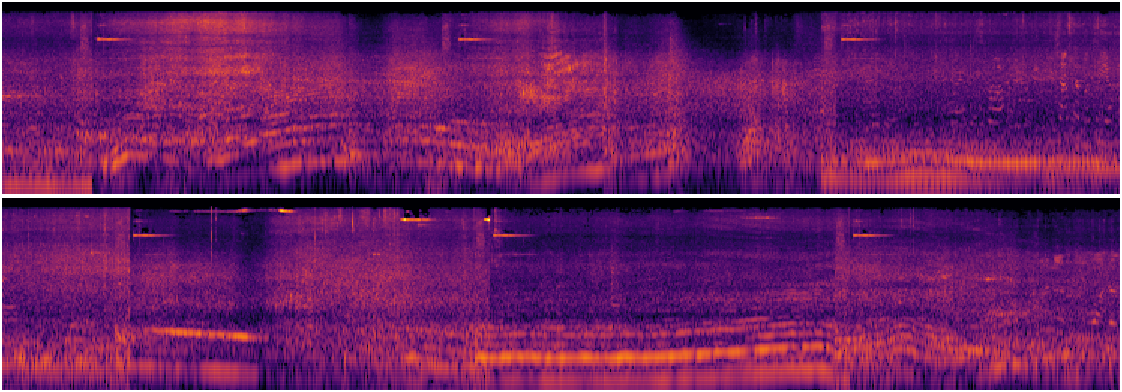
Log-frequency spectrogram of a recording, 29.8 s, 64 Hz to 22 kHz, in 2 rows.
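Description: Supercar twin-turbo V8 engines, a Mercedes-AMG GT Black Series then a Ferrari Roma, revving and pulling away in turn. Pitch rises and falls repeatedly, with a steadier low-speed stretch in the middle.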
